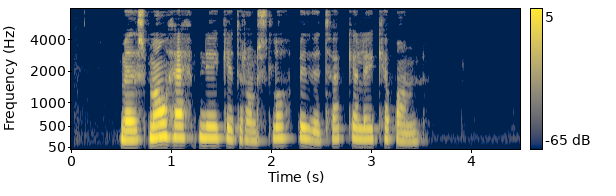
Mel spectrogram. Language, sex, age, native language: Icelandic, female, 30-39, Icelandic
